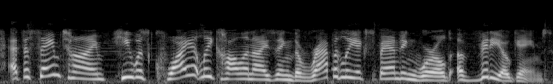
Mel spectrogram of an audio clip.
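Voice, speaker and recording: A woman narrates a scripted biography in a polished storytelling style. Her voice sits fairly high and moves with lively intonation, with music behind it. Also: dry recording, lo-fi sound. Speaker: documentary narrator. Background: background music.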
